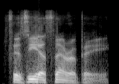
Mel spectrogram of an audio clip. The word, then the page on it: physiotherapy: British English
